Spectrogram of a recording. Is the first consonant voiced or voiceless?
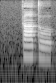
voiceless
